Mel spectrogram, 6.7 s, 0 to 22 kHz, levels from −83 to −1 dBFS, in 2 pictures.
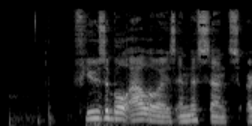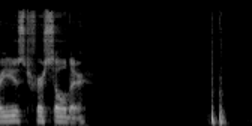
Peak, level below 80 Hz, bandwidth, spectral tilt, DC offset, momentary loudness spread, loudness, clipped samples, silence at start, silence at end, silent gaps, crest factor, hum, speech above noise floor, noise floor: -20 dBFS; -72 dBFS; 16.5 kHz; -3.5 dB/octave; under 0.1%; 13 LU; -35 LUFS; under 0.1%; 1 s; 0.35 s; none; 20 dB; none; 53 dB; -88 dBFS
